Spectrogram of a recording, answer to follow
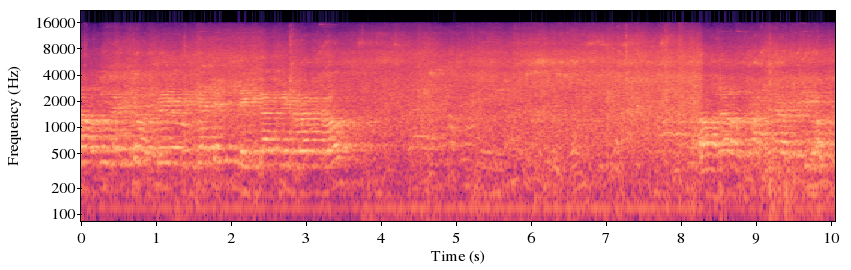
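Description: A man talking over a PA in a large, echoing hall, with the high whine and tyre noise of 1/10-scale 2WD electric buggies with 17.5-turn brushless motors racing on the dirt underneath. The voice drops out for a few seconds in the middle, leaving the buggies and the hall din.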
